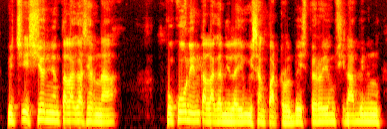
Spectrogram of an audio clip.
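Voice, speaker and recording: A soldier telling how the enemy operated, in a relaxed interview, respectfully calling his listener sir throughout. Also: medium pitch, quick pace, no room sound. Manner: respectful, says "sir" constantly. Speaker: soldier recounting enemy tactics. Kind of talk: casual interview storytelling.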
